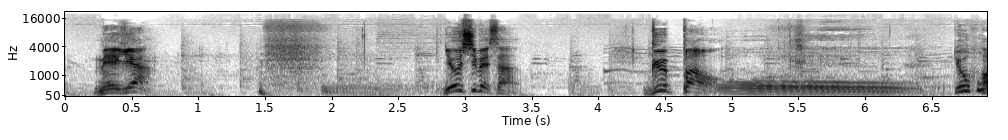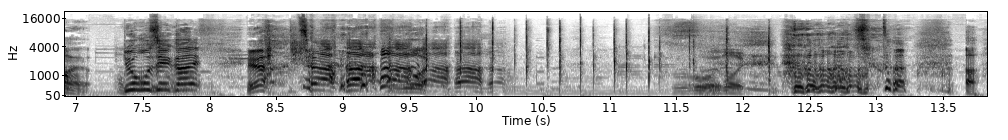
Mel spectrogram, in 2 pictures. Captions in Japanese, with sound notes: [鼻息] 吉部さんグッパオン。 おお。 両方 両方正解。やった。[笑い] すごい。 すごい。 すごい。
